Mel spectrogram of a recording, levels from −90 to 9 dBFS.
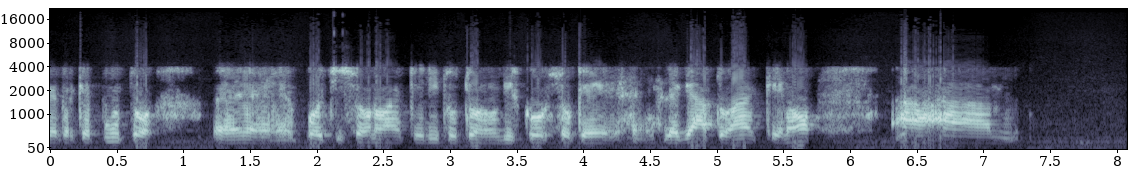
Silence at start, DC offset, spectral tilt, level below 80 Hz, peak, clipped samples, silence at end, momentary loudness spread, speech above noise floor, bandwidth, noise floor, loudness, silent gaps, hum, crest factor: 0 s; under 0.1%; -2.5 dB/octave; -58 dBFS; 0 dBFS; 0.3%; 0.85 s; 9 LU; 39 dB; 13.5 kHz; -50 dBFS; -11 LUFS; none; none; 12 dB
